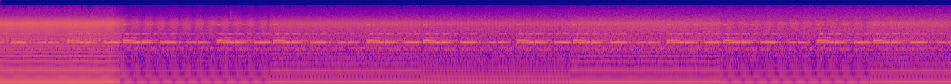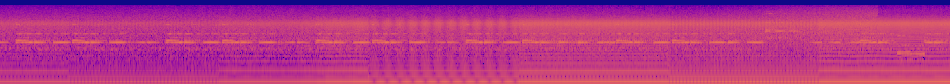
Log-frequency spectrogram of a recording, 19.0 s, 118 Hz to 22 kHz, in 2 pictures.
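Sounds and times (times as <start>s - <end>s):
synthesizer bass note: 16.2s - 19.0s.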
